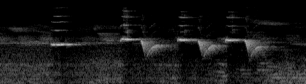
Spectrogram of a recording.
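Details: A tumba yegua singing in Barranquilla, Atlántico, Colombia, gives high, clear whistles followed by quick, downward-sweeping buzzy notes.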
